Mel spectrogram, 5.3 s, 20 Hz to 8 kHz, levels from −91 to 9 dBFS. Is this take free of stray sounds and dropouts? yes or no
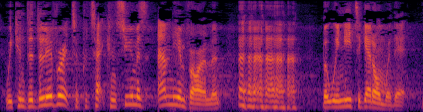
no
